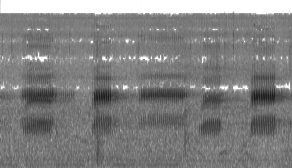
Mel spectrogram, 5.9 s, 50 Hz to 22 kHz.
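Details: Frogs at a lily pond on a July night in 2014 at the Cranbrook Institute of Science give about five nasal croaks of uneven length, some short and some drawn out, with a single sharp click midway.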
